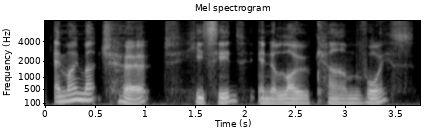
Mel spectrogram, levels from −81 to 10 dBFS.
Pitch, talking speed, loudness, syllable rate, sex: 120 Hz, 175 wpm, -19 LUFS, 3.7 syllables/s, male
